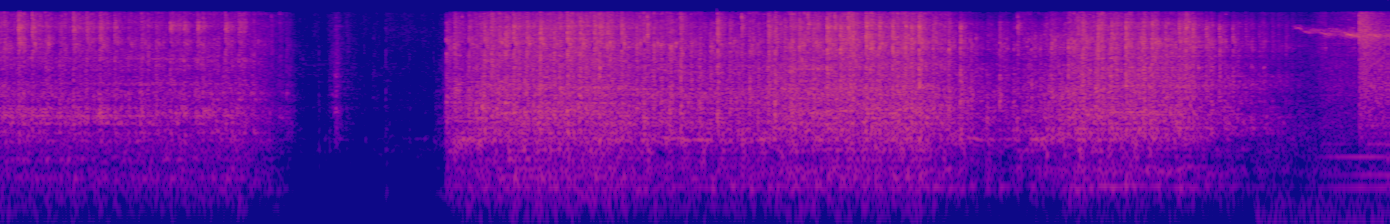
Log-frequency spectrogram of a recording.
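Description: Sewing machine running in fast stitching runs. It stops for about a second around two seconds in, starts again, and fades out near the end.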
